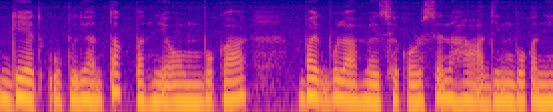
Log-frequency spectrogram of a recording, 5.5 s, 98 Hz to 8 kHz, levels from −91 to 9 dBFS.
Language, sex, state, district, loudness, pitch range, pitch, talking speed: Mizo, female, Mizoram, Aizawl, -16 LUFS, 150-165 Hz, 155 Hz, 215 wpm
